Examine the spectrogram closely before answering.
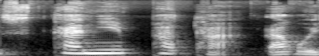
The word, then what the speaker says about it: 수타니파타: 수타니타파라고 읽게 되는 수타니파타라고 읽게 되는데, 수타가 말, 경 그런 뜻이고 니파타가 모았다 이란 뜻이라고 합니다.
